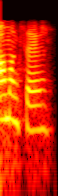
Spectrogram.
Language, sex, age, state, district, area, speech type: Tamil, female, 18-30, Tamil Nadu, Mayiladuthurai, rural, conversation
